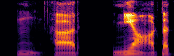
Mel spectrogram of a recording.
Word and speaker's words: ঞ: নিয় নিয় নিয় ন উচ্চারণ হবে না, অর্থাৎ ন নাসাল নেসাল সাউন্ড হবে না, এটা মূর্ধতে উচ্চারিত হয়।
